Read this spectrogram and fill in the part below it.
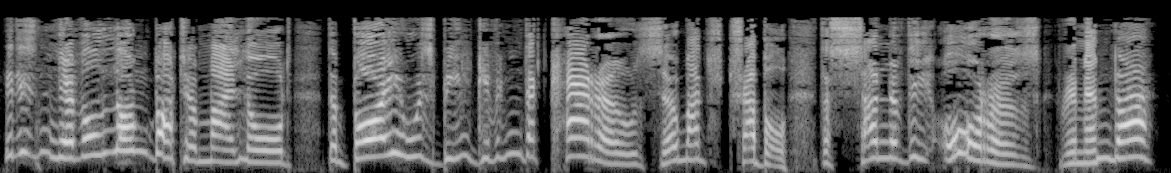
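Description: A man voicing a cruel, fanatical witch who speaks quickly and shrilly in eager devotion. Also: very high-pitched, big pitch swings, sharp tone, dry recording, lo-fi sound, voice pushed up, heavily acted. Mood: delighted.

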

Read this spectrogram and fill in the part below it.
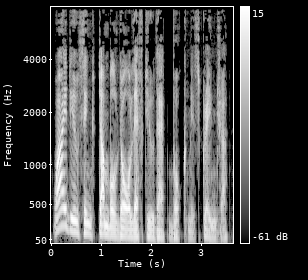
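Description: A man voicing a stern, suspicious older government minister in an audiobook, with measured, insistent questioning. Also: sits low, huge pitch swings, fairly bright tone, no room sound, highs cut off, full character voice. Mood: probing, suspicious. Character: stern, probing older male government minister interrogating youngsters. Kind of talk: audiobook character voice.

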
